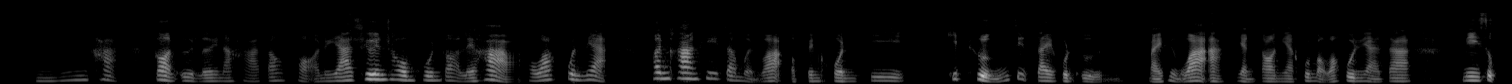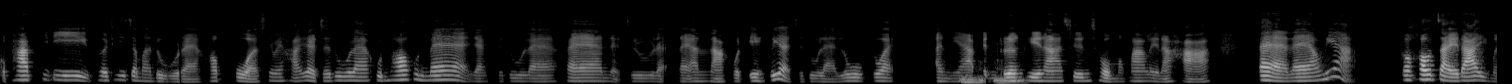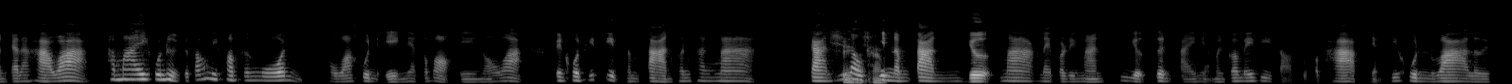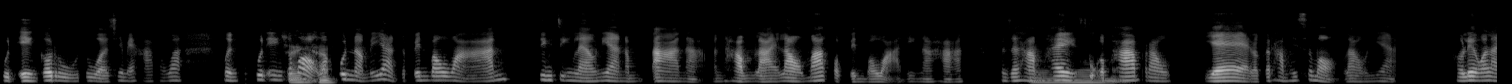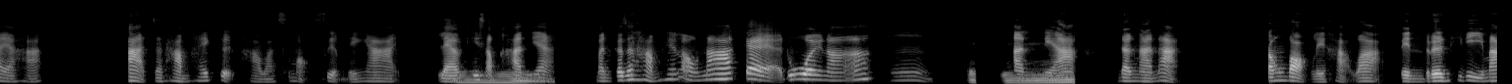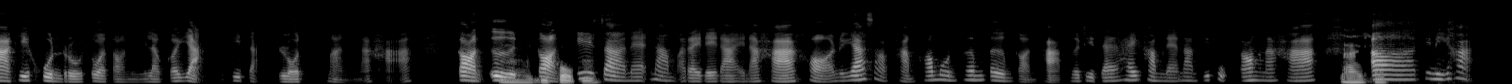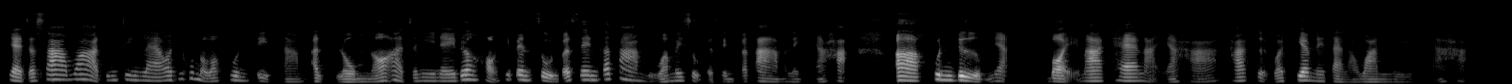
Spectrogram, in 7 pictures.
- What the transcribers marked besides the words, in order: put-on voice: "เราหน้าแก่ด้วยนะ"; other background noise
- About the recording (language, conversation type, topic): Thai, advice, คุณควรเริ่มลดการบริโภคน้ำตาลอย่างไร?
